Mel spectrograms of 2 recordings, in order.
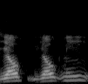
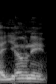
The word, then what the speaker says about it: Yoni: Yo, that's Yokni. Did I say it right? Yeah, Yoni, what's up?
